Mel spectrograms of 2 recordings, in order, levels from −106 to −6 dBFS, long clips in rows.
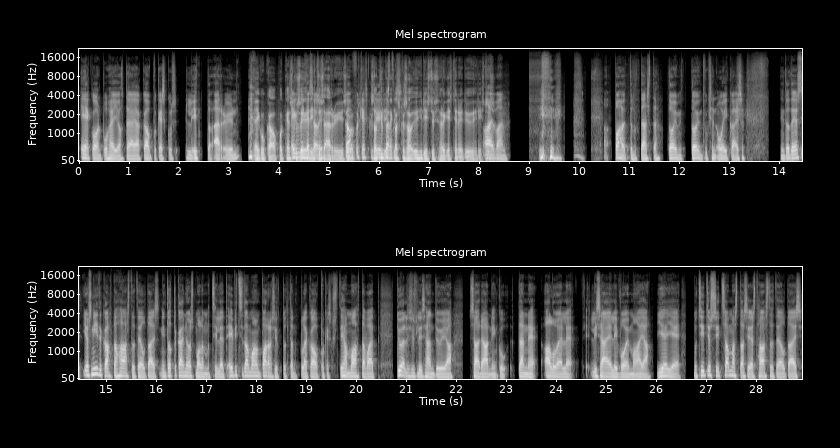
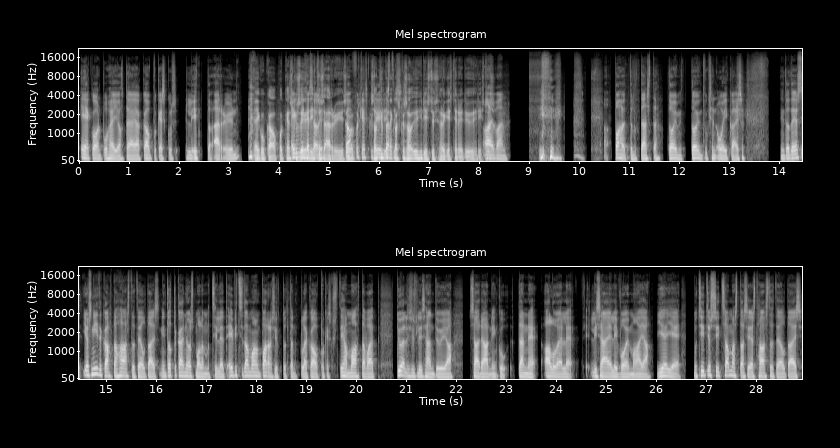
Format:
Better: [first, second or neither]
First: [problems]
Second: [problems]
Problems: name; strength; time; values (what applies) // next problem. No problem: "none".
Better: neither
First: none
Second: none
